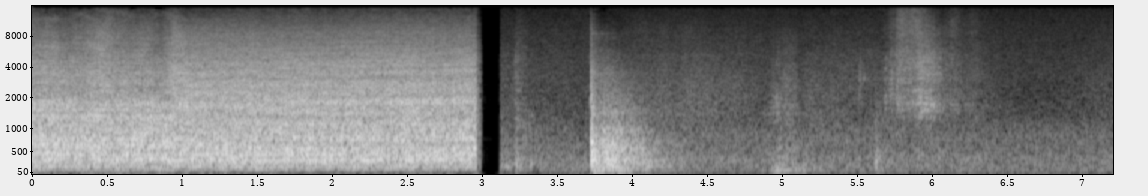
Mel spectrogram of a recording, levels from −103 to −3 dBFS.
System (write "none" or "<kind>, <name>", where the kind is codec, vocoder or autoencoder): vocoder, BigVGAN v2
